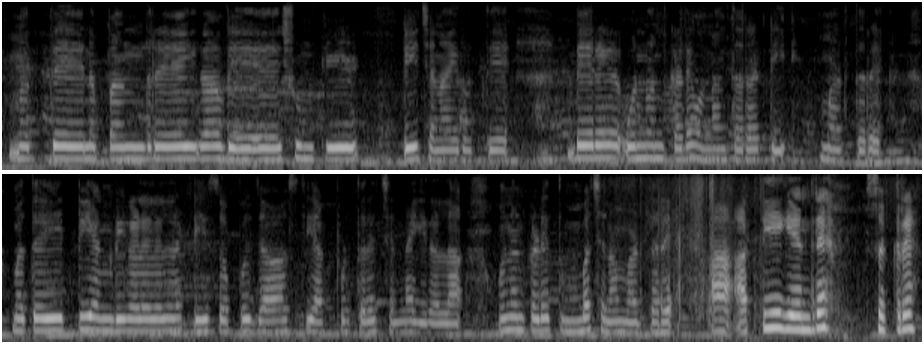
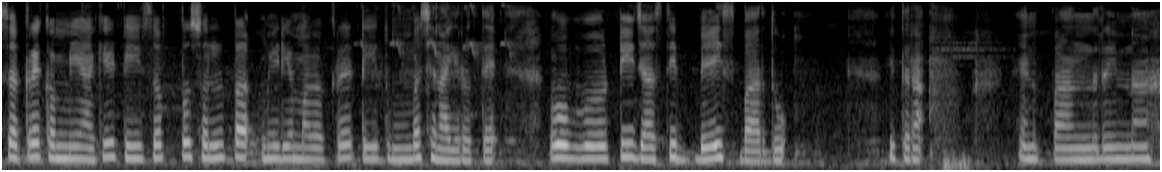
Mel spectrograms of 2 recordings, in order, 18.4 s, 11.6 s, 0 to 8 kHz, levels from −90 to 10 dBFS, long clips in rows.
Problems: background sounds at intervals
